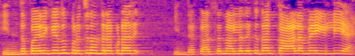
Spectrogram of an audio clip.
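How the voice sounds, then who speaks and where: A woman acts out a kindly older village woman, her voice very high and rushed. She frets over everyone in quick, motherly rural speech. It is a soft-hearted voice from a Tamil audio drama. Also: fairly even intonation. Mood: pitying. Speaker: elderly village caretaker.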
